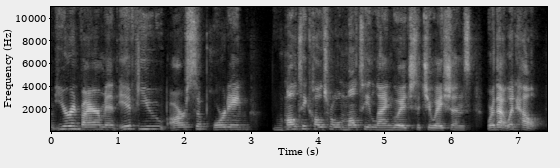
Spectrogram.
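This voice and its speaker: A woman giving a casual software demonstration in a conversational, explanatory way. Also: medium pitch. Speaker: software demo presenter. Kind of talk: casual screen-share product demonstration.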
